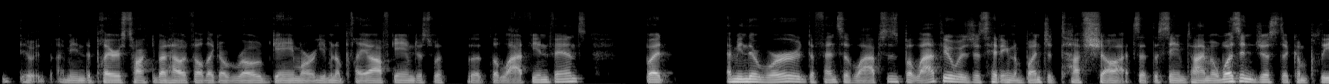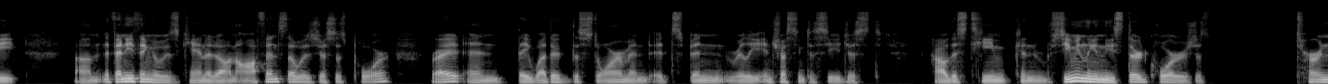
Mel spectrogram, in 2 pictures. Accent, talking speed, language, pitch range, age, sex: American, 200 wpm, English, 90-105 Hz, 20-39, male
